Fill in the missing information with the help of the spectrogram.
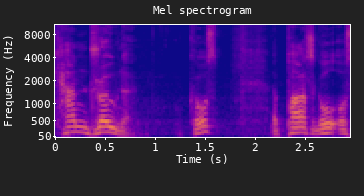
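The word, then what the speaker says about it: Kandrona: have invested the species candrona pronounced candrona of course a particle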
